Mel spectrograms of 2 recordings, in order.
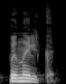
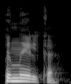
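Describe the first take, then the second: First: The first vowel is reduced, and the final vowel is dropped. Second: The first vowel is reduced, and the final vowel is kept. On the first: "последний гласный иногда он будет отсутствовать" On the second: "а как «пенелька»"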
